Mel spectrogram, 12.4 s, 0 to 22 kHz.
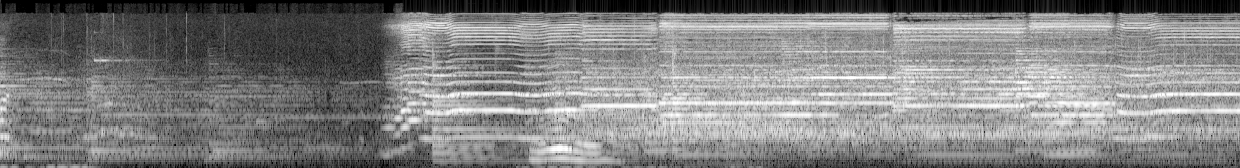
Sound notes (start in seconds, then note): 0.2 tender instrumental music; 4.1 lively instrumental music; 4.1 audience cheering; 6.4 lively instrumental music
